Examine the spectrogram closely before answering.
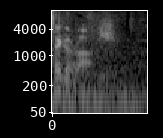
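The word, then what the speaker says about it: Cegorach: is for he's pregnant his name is pronounced segarash and his entire thing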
